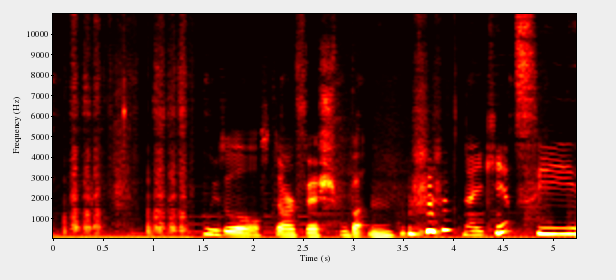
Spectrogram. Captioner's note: giggles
